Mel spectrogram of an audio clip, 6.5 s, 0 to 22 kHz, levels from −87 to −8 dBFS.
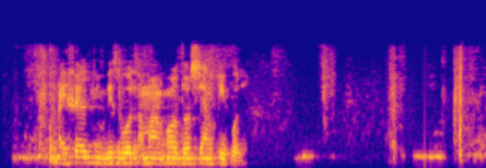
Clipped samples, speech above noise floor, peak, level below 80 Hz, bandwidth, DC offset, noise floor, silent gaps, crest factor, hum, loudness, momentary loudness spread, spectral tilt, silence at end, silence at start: under 0.1%; 39 dB; -2 dBFS; -60 dBFS; 7.8 kHz; under 0.1%; -55 dBFS; none; 18 dB; none; -17 LUFS; 18 LU; -4.5 dB/octave; 0 s; 0.15 s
